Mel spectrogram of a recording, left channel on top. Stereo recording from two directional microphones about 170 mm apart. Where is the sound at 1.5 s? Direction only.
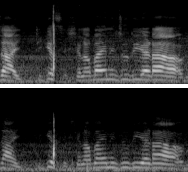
55° left (ahead or behind).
